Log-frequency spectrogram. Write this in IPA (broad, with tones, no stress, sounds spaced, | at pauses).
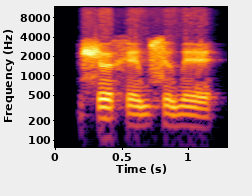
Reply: ɬ œ˦ x ɛ˨ w s ə˨ w ɛ˨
